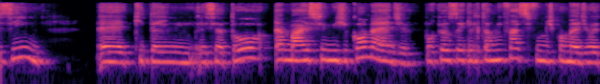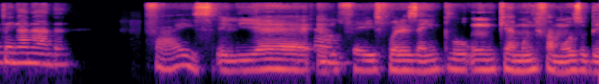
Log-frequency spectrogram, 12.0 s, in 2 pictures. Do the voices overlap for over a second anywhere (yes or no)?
no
